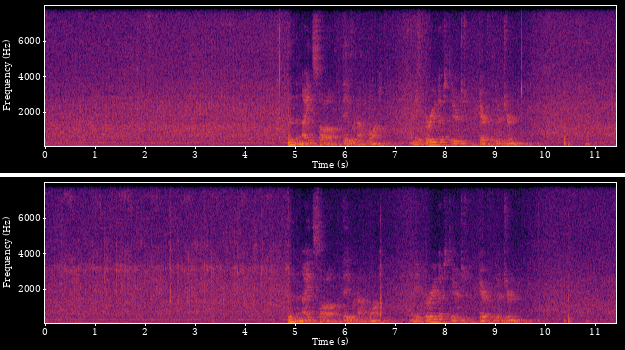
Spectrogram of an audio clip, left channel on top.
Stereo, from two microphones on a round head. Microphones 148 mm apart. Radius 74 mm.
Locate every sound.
4.8 s a man speaking: 50° left (ahead or behind), 0.9 m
